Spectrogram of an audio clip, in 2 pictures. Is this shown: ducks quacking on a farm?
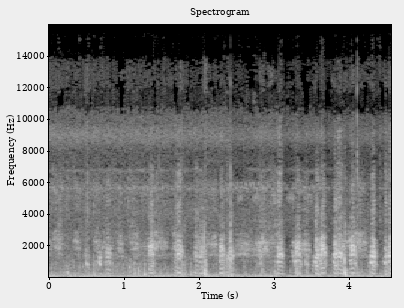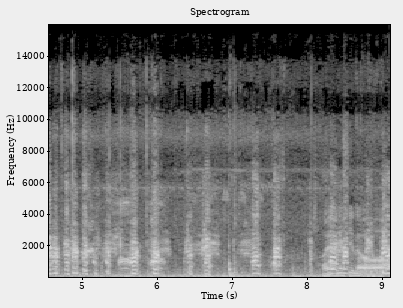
yes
